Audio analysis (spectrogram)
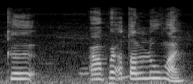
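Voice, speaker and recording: An actress plays a reluctant Filipino sister in a radio drama. She grumbles in a rather high voice, with noise behind the recording. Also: expressive, a little slow. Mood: reluctant, grumbling. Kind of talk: Ilocano radio drama acting.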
